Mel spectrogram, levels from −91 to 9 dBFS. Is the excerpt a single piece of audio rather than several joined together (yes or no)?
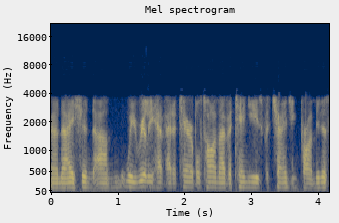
no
